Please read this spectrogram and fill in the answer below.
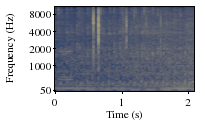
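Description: Low, steady drone of a distant airboat's engine and propeller, with a couple of faint clicks about half a second in.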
